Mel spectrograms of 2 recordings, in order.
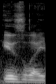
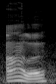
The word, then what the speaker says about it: Islay: an AA whiskey loose yes that is pronounced AA I thought it was islay or something nope it's Isa and this is what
